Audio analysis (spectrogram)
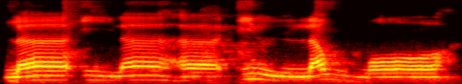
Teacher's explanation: La tipis, ilaha illallah, lawah. La yang pertama tipis, Allah baru tebal. Lawah. Lam jalalahnya baru tebal.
